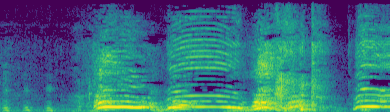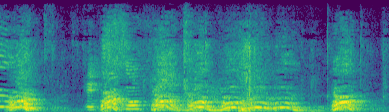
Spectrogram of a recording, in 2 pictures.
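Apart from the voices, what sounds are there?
dogs barking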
